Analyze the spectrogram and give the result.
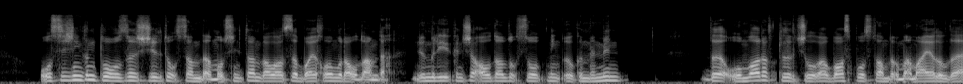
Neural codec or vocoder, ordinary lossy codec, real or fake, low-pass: autoencoder, 22.05 kHz, a latent of 192 numbers a frame, VITS, trained on many speakers; none; fake; none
